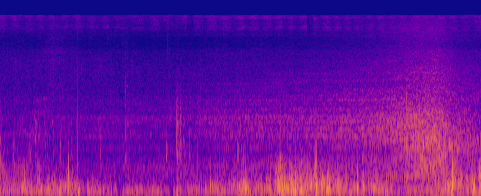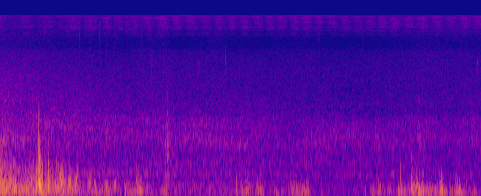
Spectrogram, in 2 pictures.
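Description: Daewoo Tico's small three-cylinder engine running with the bonnet open, mixed with wind and handling noise on the microphone as a hand works the spark plug lead. The noise is loudest in the middle of the stretch and drops away after about eight seconds, with a few knocks near the end.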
